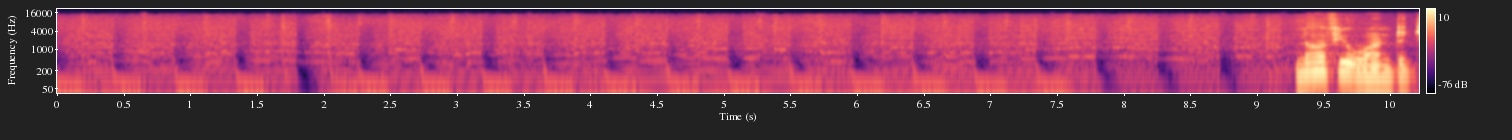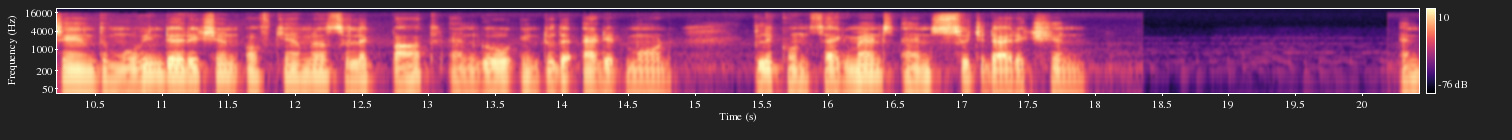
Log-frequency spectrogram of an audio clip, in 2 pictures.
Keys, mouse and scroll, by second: 0.8-1.8 drag, 2.1 click, 2.4 click, 2.7 click, 3.5-4.5 drag, 6.4 click, 6.6 space, 10.1 space, 10.7 KP_0, 11.2 space, 13.7 click, 14.5 Tab, 15.4-18.4 drag, 18.4 Tab, 20.1 KP_0.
